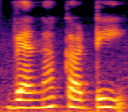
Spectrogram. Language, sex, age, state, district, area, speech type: Telugu, female, 30-45, Andhra Pradesh, Kakinada, rural, read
